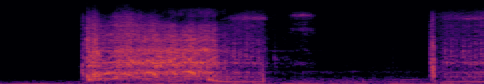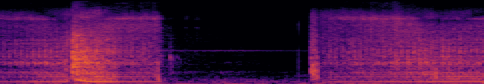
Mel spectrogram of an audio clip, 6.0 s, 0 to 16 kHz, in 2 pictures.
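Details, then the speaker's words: 1964 car-noise diagnostic recording: three short starter whirring bursts, each sagging and dying without the engine catching; the electric starter's motor side, not the drive side, is faulty and needs repair or replacement. "This is a faulty electric starter. It's the motor side rather than the drive side, which is out of order."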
